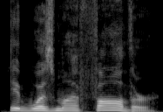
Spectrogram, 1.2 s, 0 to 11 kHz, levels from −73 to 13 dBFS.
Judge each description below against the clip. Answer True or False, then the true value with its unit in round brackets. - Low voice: False (180 Hz)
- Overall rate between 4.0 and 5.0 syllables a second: True (4.6 syllables/s)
